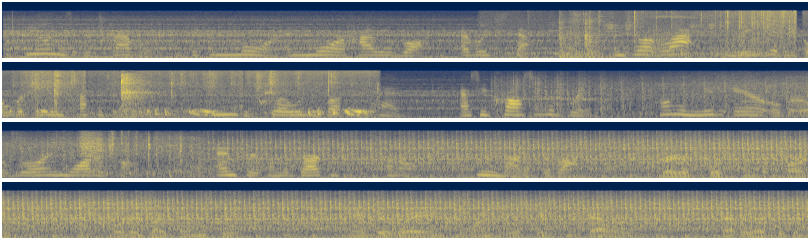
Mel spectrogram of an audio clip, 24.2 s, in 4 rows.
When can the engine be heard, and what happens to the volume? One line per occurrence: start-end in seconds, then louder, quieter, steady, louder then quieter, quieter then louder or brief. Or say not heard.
0.0-24.1 quieter then louder.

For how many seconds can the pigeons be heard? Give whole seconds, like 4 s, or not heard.
5 s.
